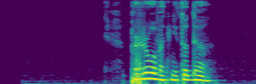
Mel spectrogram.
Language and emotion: Russian, angry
